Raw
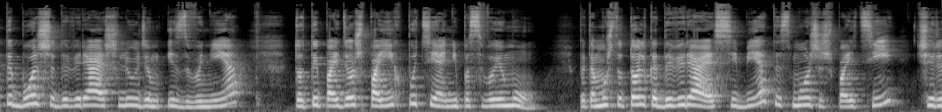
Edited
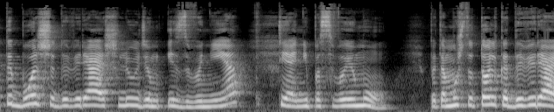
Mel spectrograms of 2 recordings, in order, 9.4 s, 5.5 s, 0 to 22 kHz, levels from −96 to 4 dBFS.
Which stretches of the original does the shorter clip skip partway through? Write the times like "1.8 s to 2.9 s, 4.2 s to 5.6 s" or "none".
2.8 s to 4.3 s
